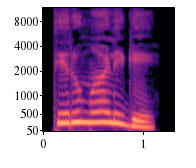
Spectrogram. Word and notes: ತಿರುಮಾಳಿಗೆ: tiru māḷige

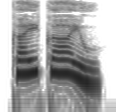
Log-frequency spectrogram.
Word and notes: ಕಗ್ಗಾಯಿ: kannada

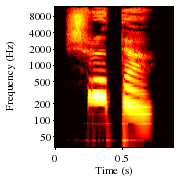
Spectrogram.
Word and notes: ಶ್ರುತ: Kannada

